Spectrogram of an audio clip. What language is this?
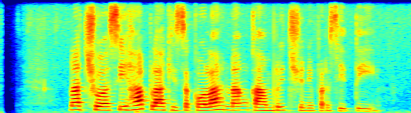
Javanese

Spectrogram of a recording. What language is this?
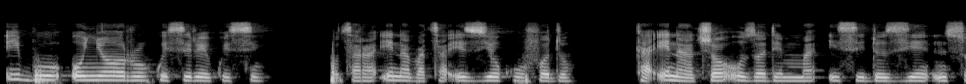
Igbo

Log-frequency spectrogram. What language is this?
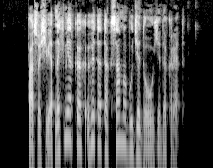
Belarusian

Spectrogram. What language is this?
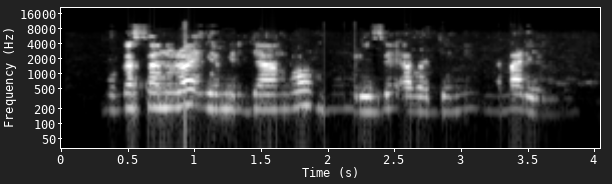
Kinyarwanda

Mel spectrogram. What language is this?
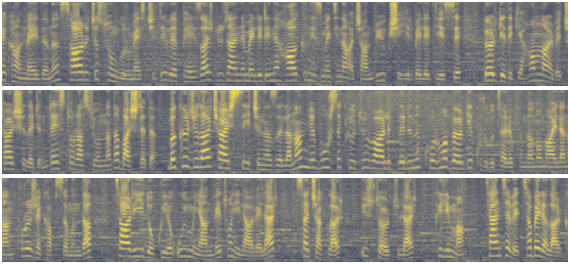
Turkish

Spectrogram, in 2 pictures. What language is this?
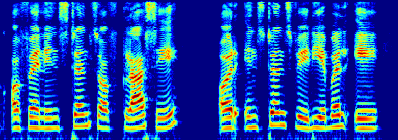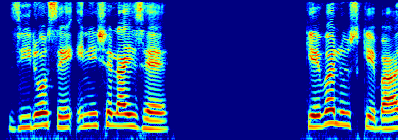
Hindi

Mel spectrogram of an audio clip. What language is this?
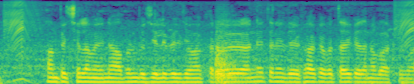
Bhojpuri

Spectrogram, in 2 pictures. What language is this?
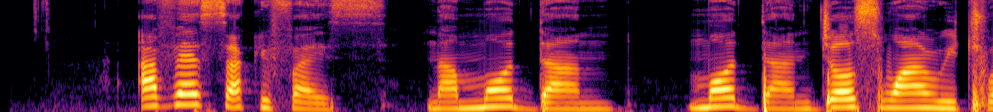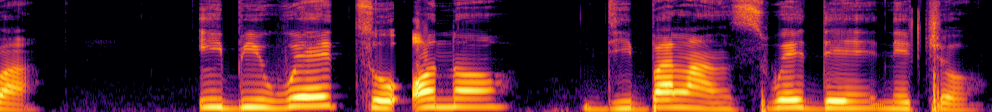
Nigerian Pidgin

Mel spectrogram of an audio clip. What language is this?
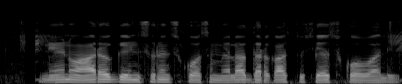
Telugu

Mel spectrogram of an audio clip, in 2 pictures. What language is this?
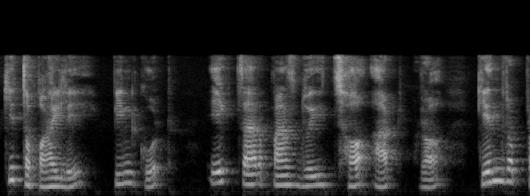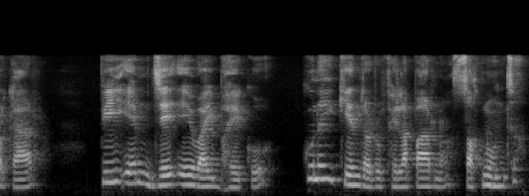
Nepali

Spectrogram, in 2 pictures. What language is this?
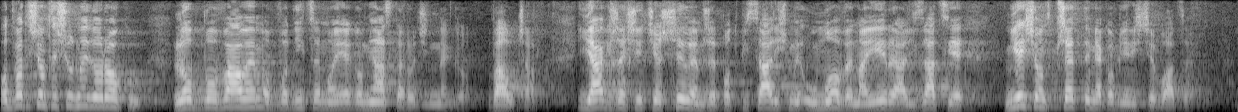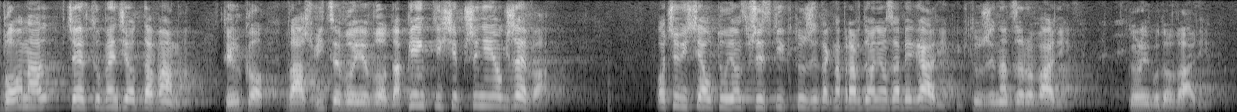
Polish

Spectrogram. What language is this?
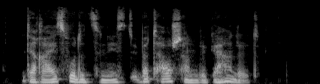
German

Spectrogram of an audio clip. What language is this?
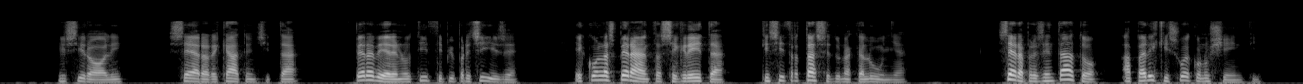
Italian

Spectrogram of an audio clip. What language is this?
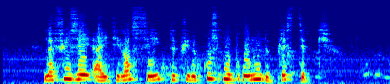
French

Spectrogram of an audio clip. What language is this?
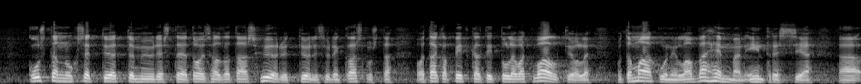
Finnish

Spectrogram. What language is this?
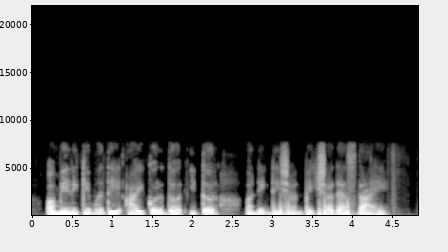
Marathi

